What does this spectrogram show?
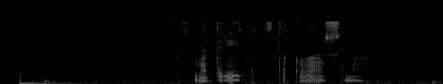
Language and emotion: Russian, sad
